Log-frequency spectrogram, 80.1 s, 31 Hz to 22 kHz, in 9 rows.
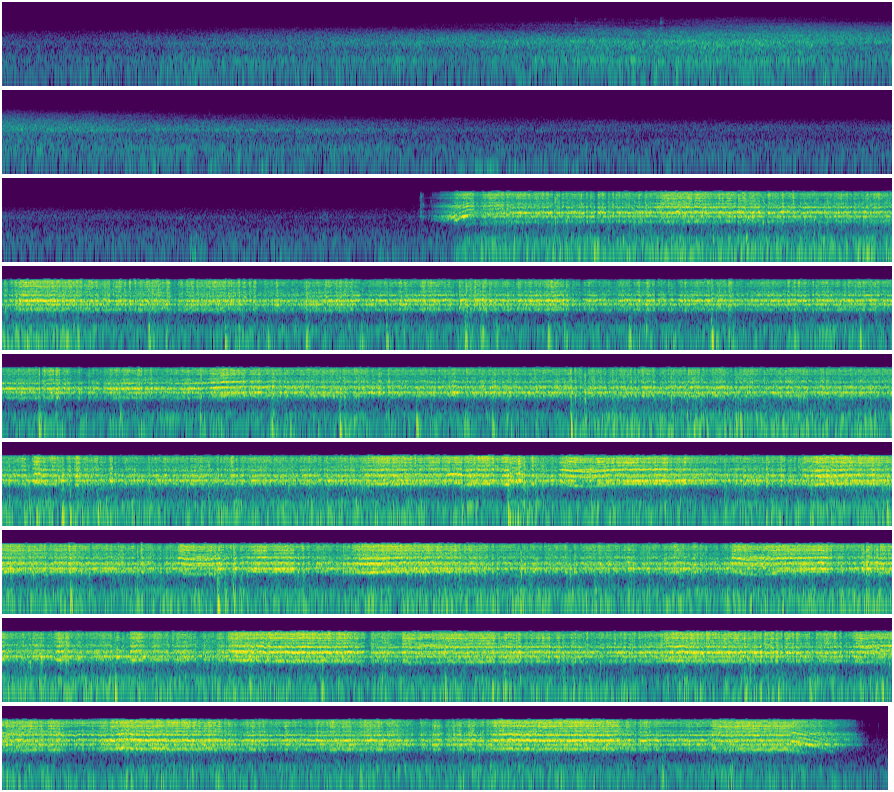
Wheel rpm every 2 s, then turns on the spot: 0, 0, 0, 0, 0, 0, 0, 0, 0, 0, 20, 190, 200, 190, 190, 200, 200, 200, 210, 240, 230, 240, 230, 230, 230, 230, 230, 230, 230, 230, 220, 230, 200, 200, 200, 200, 200, 200, 200, 70.
none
